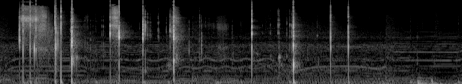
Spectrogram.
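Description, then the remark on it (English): Beer cans being cracked open: a burst of fizzy hiss at the start, then a quick series of sharp, crisp metallic snaps and clicks spread irregularly over a few seconds, with a faint steady hum underneath. “So let's go, let's crack the beers.”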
